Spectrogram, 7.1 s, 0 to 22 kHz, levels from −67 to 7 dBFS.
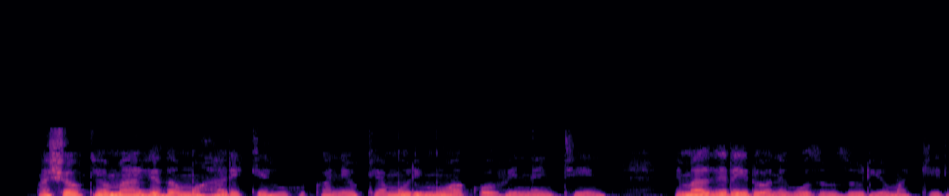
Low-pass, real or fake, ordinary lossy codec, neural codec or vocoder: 19.8 kHz; fake; AAC, 24 kbps; autoencoder, 48 kHz, 128 numbers a frame, DAC-VAE, trained on Japanese speech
